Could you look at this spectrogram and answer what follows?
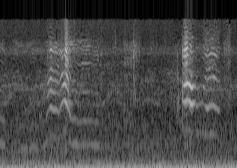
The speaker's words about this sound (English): that's the coyote barking in the background. And then you hear the fox barking and the coyote running away to chase her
